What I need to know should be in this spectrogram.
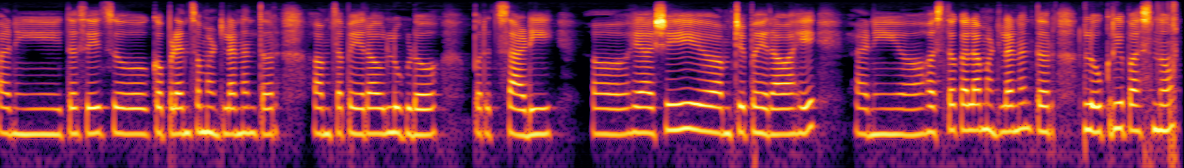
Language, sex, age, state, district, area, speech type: Marathi, female, 30-45, Maharashtra, Buldhana, rural, spontaneous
